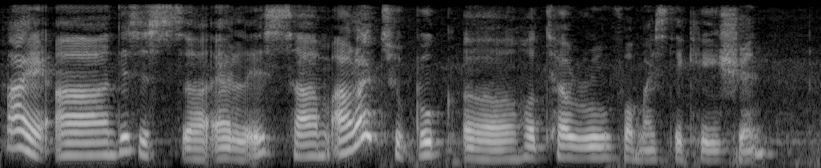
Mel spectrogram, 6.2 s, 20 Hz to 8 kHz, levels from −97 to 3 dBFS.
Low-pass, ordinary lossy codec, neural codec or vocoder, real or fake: 7.2 kHz; none; codec, 16 kHz, 8 kbps, FreqCodec, larger model; fake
